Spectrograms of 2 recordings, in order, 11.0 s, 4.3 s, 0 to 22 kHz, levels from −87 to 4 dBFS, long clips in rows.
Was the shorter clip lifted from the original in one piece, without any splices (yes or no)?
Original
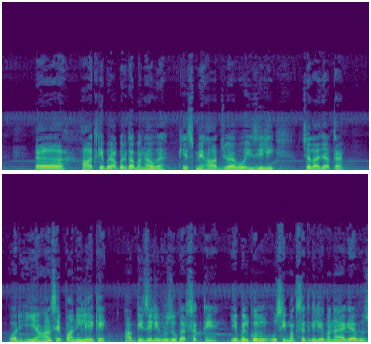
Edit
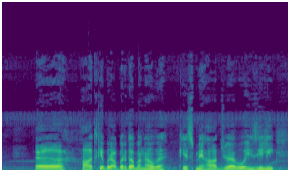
yes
